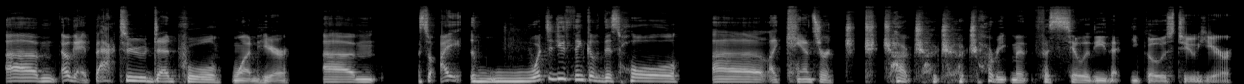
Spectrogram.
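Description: A man's voice: mid-range voice, sing-song, fairly bright tone. A man hosting a podcast in a casual discussion, speaking hesitantly and often stammering over his words. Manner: hesitant, stammering, halting delivery. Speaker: podcast host.

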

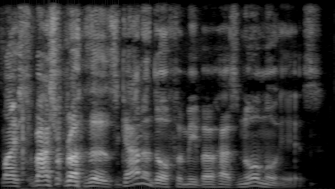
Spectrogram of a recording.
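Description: A man's voice: medium pitch, big pitch swings, normal speed, pushed and bright. A man co-hosting a podcast, chatting casually with a wry, conversational manner. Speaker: podcast co-host.

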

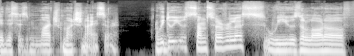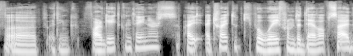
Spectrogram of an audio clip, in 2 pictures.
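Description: A man from Slovenia, a software engineer guesting on a podcast, who talks casually and wanders off on tangents. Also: medium pitch, dry recording, clean studio sound. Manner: rambling, self-deprecating, digressive.

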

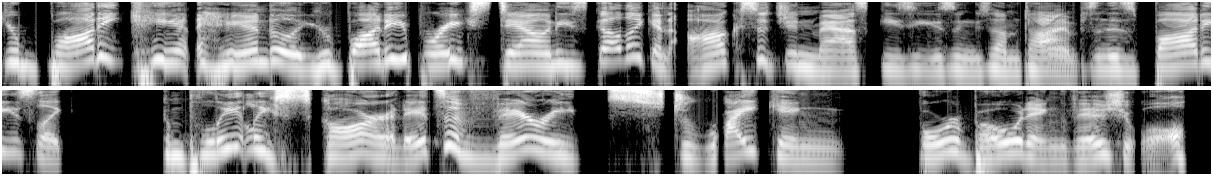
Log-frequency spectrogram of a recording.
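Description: A woman's voice: fairly high pitch, expressive, normal speed, a little mellow, no echo. A woman co-hosting a podcast, talking casually through a recap of a TV series. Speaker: podcast co-host.

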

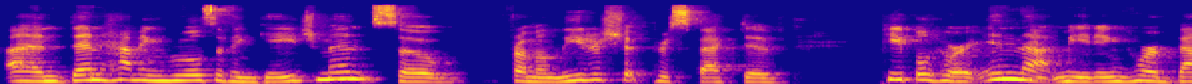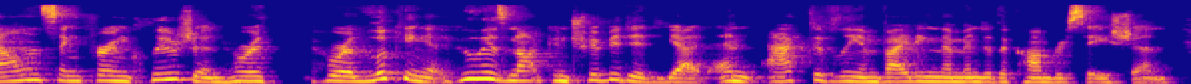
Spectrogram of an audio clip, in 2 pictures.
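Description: A woman talking in a conversational interview as a communication trainer, animated and emphatic, laughing often. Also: medium pitch, fast.

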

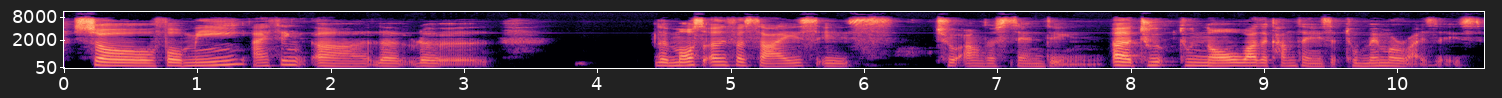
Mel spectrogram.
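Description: A woman with a Taiwanese accent talks about learning in a low, even voice. She picks her English words with care, pausing to find the right phrase. The recording sounds dull and lo-fi. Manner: searches for words, careful phrasing. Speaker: education student in discussion. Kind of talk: casual discussion.

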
